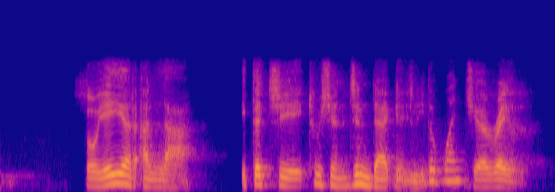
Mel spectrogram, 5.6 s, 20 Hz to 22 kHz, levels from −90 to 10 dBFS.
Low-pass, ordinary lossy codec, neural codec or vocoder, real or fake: 7.2 kHz; Opus, 24 kbps; codec, 16 kHz, 0.5 kbps, X-Codec, HuBERT features, trained on LibriSpeech; fake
